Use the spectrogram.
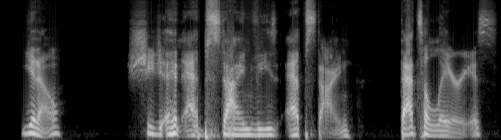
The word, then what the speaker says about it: Epstein: know, an Epstein visa, Epstein. That's hilarious. I'm not even gonna say Epstein because Epstein rhymes with Einstein and I prefer it.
